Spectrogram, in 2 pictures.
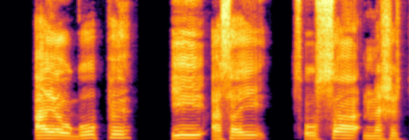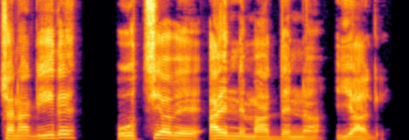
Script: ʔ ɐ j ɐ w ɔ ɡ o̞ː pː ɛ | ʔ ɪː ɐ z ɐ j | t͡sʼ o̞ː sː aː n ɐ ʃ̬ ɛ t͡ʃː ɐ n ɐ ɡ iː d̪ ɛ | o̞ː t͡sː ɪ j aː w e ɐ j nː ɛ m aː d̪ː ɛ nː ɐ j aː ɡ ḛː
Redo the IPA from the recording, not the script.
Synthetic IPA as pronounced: ʔ ɐ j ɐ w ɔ ɡ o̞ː pː ɛ | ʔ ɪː ɐ s ɐ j | t͡sʼ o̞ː sː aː n ɐ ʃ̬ ɛ t͡ʃː ɐ n ɐ ɡ iː d̪ ɛ | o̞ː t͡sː ɪ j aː w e ɐ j nː ɛ m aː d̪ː ɛ nː ɐ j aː ɡ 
